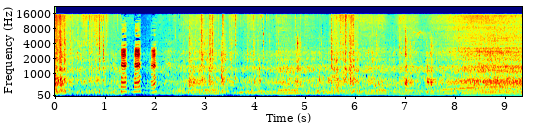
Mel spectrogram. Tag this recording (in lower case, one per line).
vehicle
